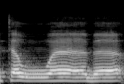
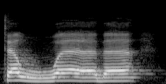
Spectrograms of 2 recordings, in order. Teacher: Tawwaba is mad, iwad, two counts, we'll stretch the ba to two counts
